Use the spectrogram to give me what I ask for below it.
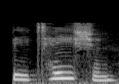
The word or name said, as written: fetation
